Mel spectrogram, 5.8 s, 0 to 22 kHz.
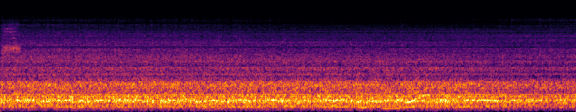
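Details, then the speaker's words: Cheap 12V battery charger that shocks users, 103V to ground on case and battery connectors: steady crackling sizzle like frying over the hum as current is turned up, as if internal electrical connections aren't happy. "you get a lovely sizzling sound like you've got a nice burger on the grill"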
